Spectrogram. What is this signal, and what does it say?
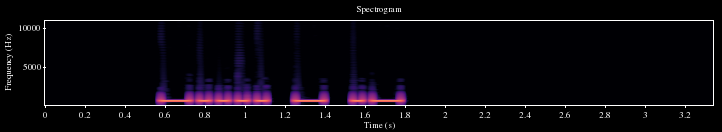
Morse code, heard as a keyed tone, about 25 wpm, 700 Hz. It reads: 6TA
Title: Common Cut Numbers - 3-Digit 25wpm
